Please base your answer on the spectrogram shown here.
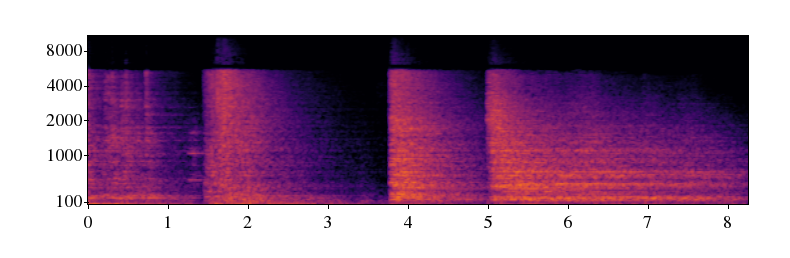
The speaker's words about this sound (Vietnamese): Âm thanh này chắc rằng cửa sắt bên ngoài kia đã bị hạ xuống rồi.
